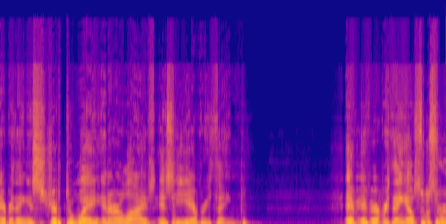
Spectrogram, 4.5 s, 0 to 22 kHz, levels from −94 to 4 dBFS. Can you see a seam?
no; 0 cuts

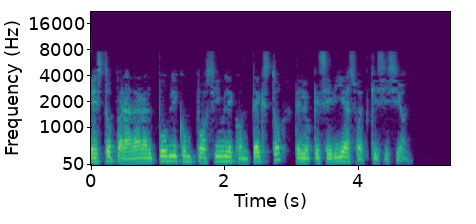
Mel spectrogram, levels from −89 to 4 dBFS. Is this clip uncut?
no; 1 cut; at 3.0 s

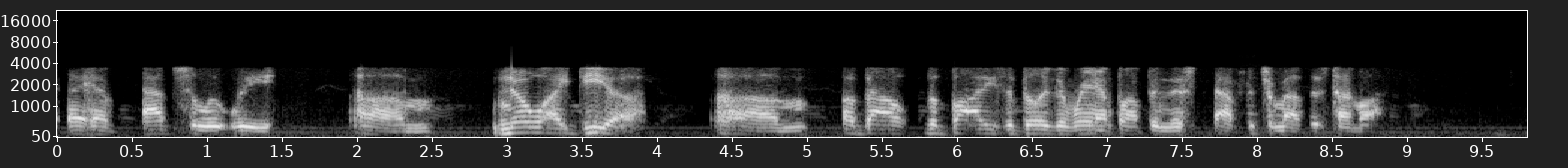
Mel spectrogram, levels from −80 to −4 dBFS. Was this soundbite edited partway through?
no; 0 cuts

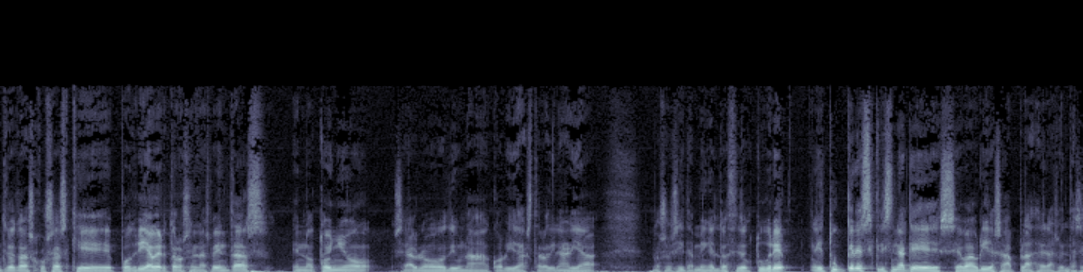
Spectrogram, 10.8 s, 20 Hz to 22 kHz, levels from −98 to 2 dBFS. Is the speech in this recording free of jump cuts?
yes; 0 cuts

